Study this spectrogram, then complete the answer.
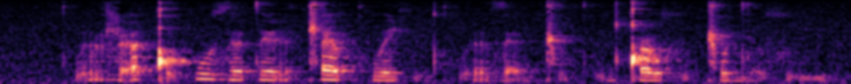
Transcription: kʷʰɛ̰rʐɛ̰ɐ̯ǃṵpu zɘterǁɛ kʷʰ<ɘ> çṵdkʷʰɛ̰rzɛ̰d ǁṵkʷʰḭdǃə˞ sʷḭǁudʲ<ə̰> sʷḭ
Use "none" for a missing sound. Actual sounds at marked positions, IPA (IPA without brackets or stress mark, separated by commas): e, a̰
